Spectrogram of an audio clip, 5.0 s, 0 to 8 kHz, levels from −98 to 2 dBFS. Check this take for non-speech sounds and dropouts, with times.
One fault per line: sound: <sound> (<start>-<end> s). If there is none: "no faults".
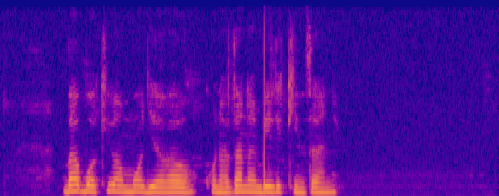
no faults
